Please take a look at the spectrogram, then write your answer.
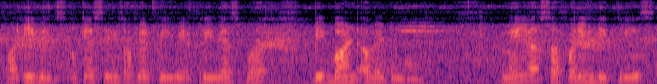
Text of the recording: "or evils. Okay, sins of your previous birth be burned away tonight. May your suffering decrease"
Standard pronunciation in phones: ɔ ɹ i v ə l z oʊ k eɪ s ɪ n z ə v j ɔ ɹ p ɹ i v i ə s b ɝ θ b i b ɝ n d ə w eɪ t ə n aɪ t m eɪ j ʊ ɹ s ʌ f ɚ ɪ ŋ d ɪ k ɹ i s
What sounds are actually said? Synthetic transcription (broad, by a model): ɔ ɹ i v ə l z oʊ k eɪ s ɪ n s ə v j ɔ ɹ p ɹ i v i ə s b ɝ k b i b ɝ n d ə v eɪ t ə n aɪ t m eɪ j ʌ ɹ s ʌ f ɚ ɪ ŋ d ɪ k ɹ i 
